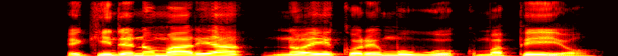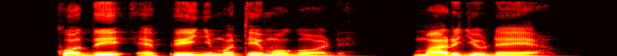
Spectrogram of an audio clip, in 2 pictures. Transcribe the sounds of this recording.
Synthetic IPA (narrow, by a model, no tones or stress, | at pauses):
ekindenɔmaɾɪjanɔjɪkɔɾemowokmapɪjɔ | kɔd̪ɪʔepiɲmɔtɪmɔɡɔ̰dɛ | mard͡ʒʊdɛja̰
